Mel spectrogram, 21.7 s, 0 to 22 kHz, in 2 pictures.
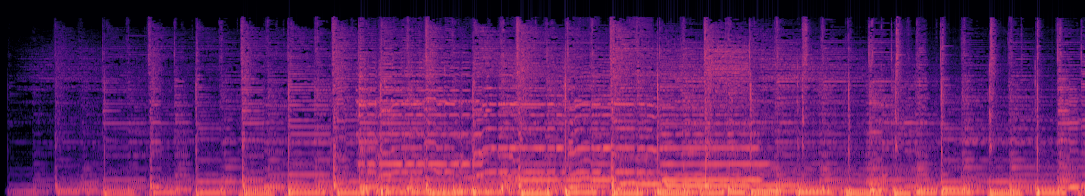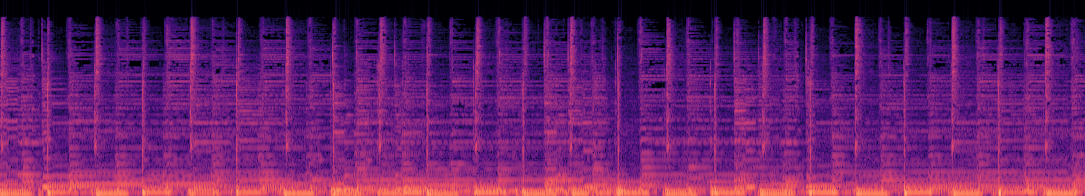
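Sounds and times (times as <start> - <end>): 
guitar playing in an instrumental band piece: 0.7 - 21.6
fiddle playing in an instrumental band piece: 3.5 - 8.0.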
